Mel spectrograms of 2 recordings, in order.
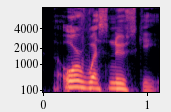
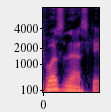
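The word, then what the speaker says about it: Wesneski: And Hayden Weski, I guess you're just going to have to Ornuski. It depends on how you pronounce his name. Well, it's Weski.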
